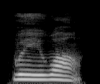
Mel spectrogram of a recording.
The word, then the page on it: 威望: wēi wàng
